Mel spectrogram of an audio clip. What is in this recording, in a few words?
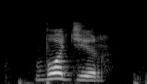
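"водзир", Komi, female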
